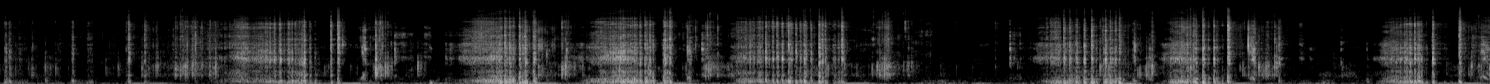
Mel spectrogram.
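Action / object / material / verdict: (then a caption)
scrape / bar of soap cut with a metal blade / soap / none. A solid, dry yellow bar of soap held in the hand is shaved with a metal utility knife blade, peeling off fine curls. Repeated crisp, crunchy scraping strokes rasp across a broad, bright range, each a burst of dry crackling separated by short pauses.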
